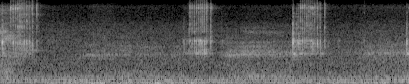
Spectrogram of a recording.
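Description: A GM door spring compressor squeezes a door spring while working on a zero turn mower that will not move, giving three short metallic ratcheting clicks spaced about a second apart over a steady low mechanical background.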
